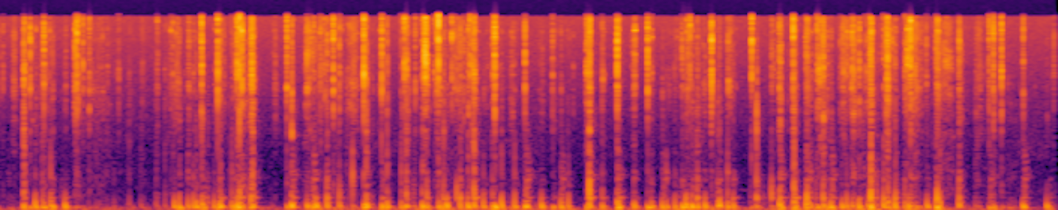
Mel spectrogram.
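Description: Fingertips type on a compact white aluminium and plastic Apple keyboard, producing a steady stream of quick, soft keystrokes after a brief lull near the start. Each press is a short, dry, muted tap with a low thump and almost no ring.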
